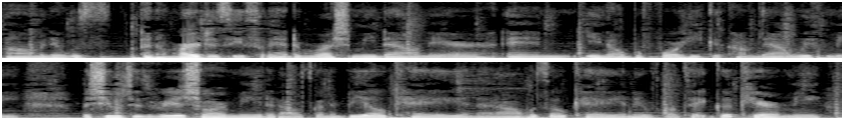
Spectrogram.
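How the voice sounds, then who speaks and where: A woman in her thirties hosting a podcast, telling a birth story as a lively monologue, acting out the people in it and calling her listeners "y'all". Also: deep voice, fast, vocal fry, faint music behind. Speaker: podcast host.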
